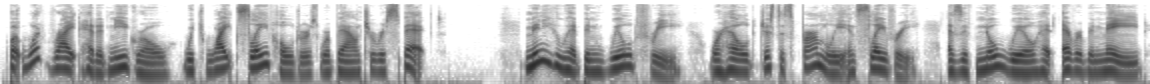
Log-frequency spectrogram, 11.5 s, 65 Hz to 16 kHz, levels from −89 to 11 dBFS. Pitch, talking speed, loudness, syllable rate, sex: 165 Hz, 185 wpm, -19 LUFS, 4.9 syllables/s, female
